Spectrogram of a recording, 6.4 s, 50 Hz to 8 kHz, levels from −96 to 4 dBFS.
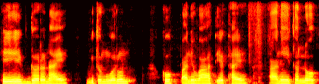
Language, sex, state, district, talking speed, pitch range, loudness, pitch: Marathi, male, Maharashtra, Dhule, 140 wpm, 145-160 Hz, -14 LUFS, 155 Hz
